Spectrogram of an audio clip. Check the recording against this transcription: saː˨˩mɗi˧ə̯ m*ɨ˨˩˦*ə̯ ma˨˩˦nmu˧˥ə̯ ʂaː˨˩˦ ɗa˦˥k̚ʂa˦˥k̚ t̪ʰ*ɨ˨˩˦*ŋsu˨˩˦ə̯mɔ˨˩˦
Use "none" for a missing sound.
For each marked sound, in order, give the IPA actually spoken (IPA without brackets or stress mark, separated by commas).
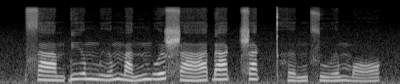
ɨ˨˩˦, ə˨˩˦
